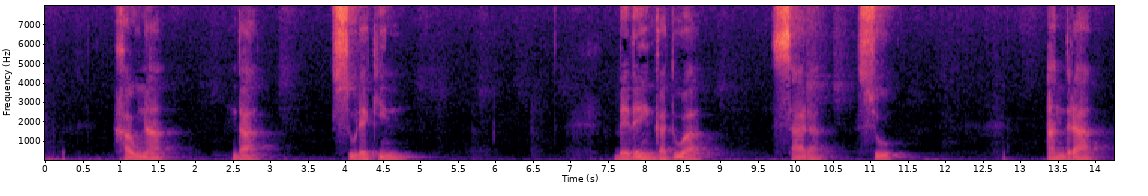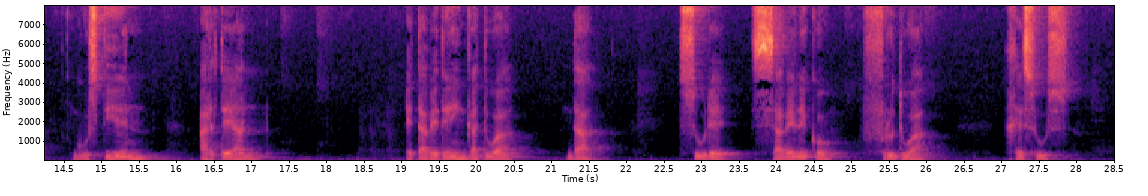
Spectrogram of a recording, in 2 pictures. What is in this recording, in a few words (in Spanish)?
ave maria euskera lento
